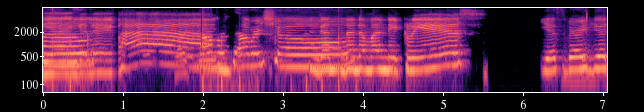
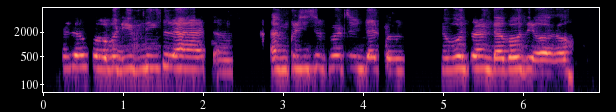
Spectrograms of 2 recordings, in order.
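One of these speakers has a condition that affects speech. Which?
The second: cerebral palsy; present from birth, cannot walk; difficulty controlling facial expression and speech, speech therapy helped.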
